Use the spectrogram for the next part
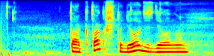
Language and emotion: Russian, neutral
